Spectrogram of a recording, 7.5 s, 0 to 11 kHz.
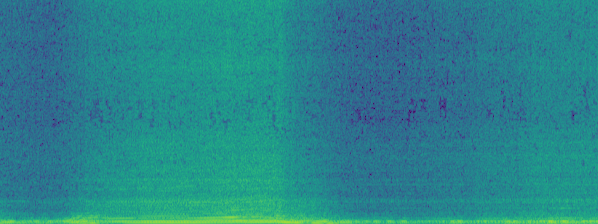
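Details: Car engine after cleaned and flow-tested fuel injectors fitted, previously had a 3,000 rpm lean spike: climbs smoothly through a rev and drops to a settled idle with no hang or stumble; now runs cleanly.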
